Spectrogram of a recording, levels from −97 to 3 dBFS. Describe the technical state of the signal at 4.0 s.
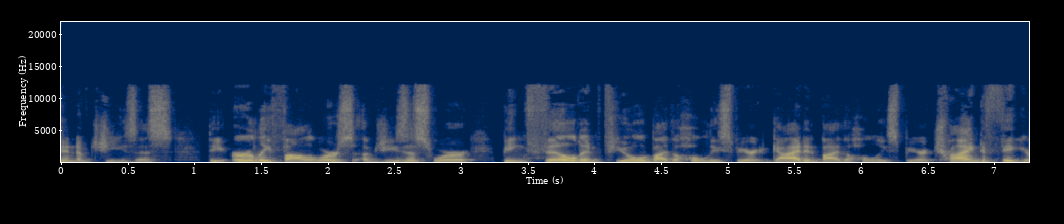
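Short concealed packet loss at 4.03 to 4.08 s: about 40 ms of audio arrived too late, so the decoder extended the preceding sound to fill the gap, leaving a brief smear.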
